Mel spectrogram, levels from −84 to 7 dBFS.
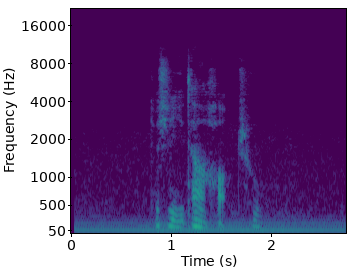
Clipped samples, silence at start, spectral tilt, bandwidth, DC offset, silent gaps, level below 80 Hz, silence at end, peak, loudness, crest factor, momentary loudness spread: under 0.1%; 0.05 s; -5 dB/octave; 11.5 kHz; under 0.1%; none; -52 dBFS; 0 s; -20 dBFS; -41 LUFS; 22 dB; 18 LU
